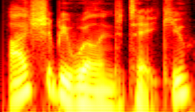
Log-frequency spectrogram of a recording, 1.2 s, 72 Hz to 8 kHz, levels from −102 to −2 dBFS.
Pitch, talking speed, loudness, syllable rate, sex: 115 Hz, 345 wpm, -16 LUFS, 7.1 syllables/s, male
